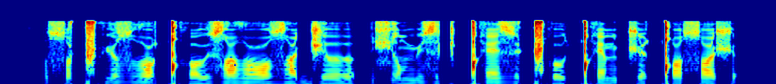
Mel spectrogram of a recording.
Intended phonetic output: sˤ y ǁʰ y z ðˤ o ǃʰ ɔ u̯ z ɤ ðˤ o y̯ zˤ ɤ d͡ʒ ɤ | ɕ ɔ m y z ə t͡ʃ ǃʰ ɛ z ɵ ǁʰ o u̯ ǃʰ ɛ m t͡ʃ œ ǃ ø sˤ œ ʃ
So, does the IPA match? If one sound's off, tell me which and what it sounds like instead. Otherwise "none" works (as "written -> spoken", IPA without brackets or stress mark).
ø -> ɵ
